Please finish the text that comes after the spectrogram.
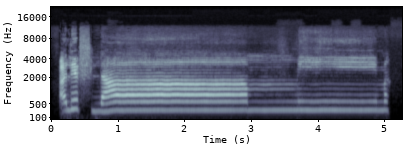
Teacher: And when you're joining the lam to the meme, elongate the lam, hold the meme sound in your nose, joining it, and then let it go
